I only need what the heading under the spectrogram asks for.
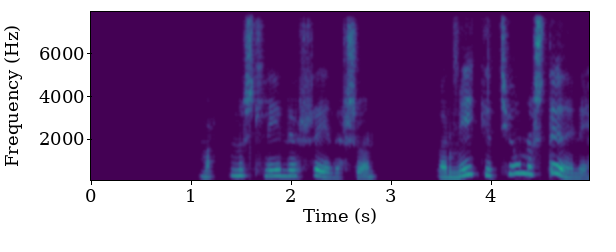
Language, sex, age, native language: Icelandic, female, 11, Icelandic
